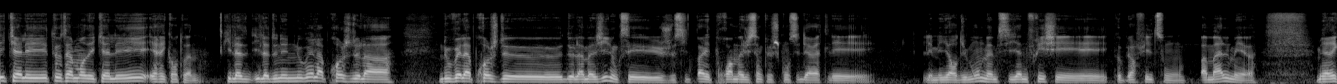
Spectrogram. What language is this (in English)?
French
